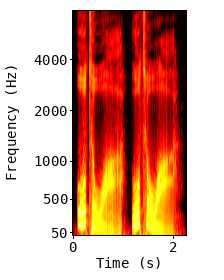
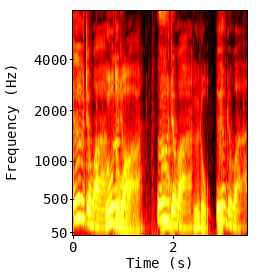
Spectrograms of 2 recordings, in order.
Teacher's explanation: It's Oodawa. It's like, so the T becomes more like a D · Shown in: second take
